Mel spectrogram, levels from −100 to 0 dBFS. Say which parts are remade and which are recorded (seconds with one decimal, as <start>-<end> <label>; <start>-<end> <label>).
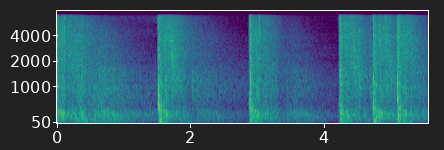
0.0-3.9 recorded; 3.9-4.5 remade; 4.5-5.6 recorded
